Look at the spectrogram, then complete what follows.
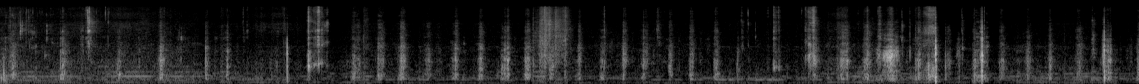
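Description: Close-up eating sounds: chewing a fresh radish, with a spoon and fork clicking and scraping against a tray of food.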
